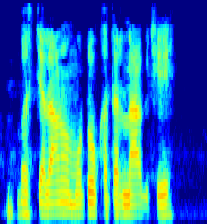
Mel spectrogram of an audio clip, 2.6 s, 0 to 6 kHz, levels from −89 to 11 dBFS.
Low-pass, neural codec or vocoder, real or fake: 5.4 kHz; none; real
